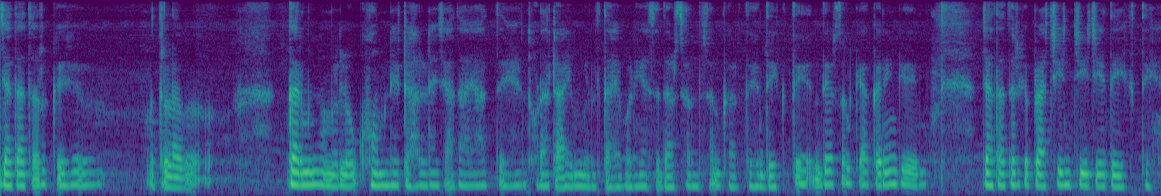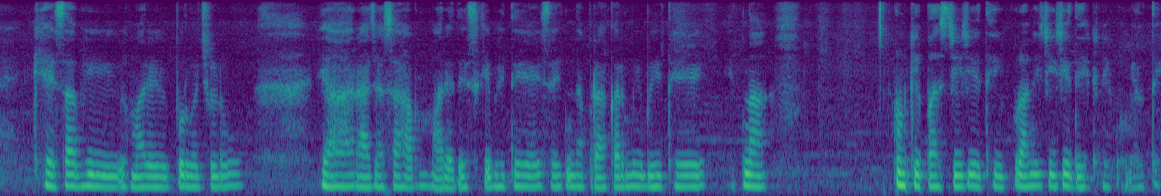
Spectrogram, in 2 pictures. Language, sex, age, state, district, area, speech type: Hindi, female, 30-45, Uttar Pradesh, Prayagraj, rural, spontaneous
